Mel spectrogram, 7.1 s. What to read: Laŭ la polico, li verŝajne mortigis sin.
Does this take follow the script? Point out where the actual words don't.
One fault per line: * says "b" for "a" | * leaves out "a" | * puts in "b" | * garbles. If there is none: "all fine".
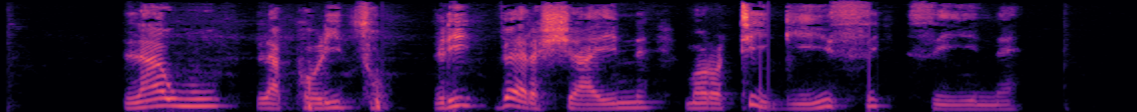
all fine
